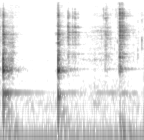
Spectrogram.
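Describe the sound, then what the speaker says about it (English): Forks scraping and tearing through roast pork in a dish, three short scrapes about half a second apart, close and fairly quiet with no talk. "I'm going to shred a little bit more so you can see. These are shredding forks"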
